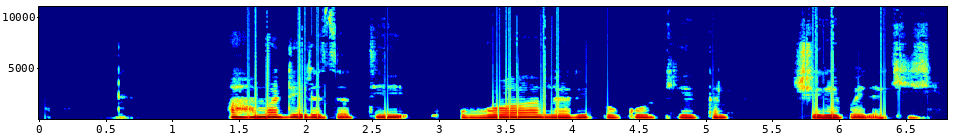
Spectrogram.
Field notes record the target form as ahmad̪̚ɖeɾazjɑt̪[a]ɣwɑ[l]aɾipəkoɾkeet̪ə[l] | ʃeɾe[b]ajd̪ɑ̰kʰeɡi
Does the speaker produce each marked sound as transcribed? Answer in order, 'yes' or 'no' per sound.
no, yes, yes, no

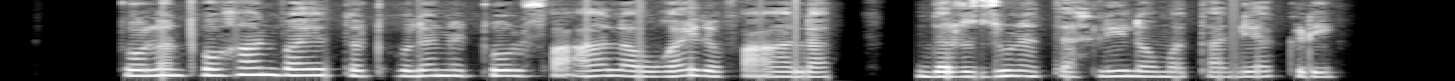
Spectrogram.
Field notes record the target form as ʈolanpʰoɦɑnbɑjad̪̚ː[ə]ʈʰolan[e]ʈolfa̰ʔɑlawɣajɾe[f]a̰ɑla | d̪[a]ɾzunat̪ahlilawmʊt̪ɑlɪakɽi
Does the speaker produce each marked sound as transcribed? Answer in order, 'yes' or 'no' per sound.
yes, yes, yes, yes

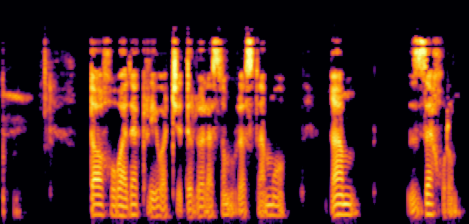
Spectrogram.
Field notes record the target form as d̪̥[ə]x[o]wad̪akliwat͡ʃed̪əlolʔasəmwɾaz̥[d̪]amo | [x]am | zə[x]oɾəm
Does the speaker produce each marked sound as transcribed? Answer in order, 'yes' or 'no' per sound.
no, yes, no, no, yes

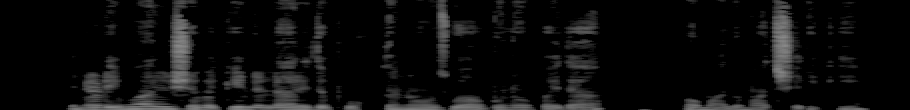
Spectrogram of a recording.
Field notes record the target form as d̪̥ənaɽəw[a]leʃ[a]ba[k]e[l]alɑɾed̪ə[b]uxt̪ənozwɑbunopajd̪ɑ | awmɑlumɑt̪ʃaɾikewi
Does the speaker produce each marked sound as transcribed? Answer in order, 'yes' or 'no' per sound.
no, yes, yes, yes, no

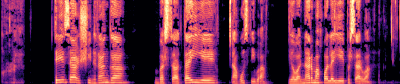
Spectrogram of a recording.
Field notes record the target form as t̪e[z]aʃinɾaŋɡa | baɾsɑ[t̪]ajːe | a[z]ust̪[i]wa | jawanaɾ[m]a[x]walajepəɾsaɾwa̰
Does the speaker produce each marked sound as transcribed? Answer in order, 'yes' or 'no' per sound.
yes, yes, no, yes, yes, yes

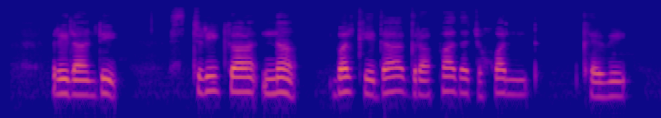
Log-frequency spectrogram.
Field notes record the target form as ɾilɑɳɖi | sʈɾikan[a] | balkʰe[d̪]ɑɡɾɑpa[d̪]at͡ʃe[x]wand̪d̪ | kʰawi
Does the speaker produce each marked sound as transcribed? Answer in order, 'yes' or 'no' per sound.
yes, yes, yes, yes

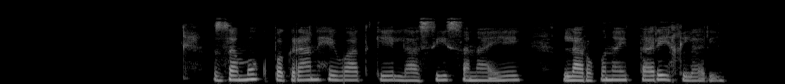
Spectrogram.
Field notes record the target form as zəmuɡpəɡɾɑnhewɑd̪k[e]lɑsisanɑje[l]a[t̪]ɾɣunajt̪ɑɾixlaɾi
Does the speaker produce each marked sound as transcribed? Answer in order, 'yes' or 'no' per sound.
yes, yes, no

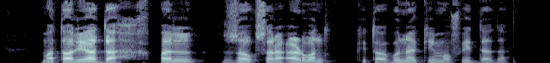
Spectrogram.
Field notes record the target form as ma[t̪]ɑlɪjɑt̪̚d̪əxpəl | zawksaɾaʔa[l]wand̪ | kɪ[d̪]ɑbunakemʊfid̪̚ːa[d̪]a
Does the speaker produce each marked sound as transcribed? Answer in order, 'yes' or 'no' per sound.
yes, no, no, yes

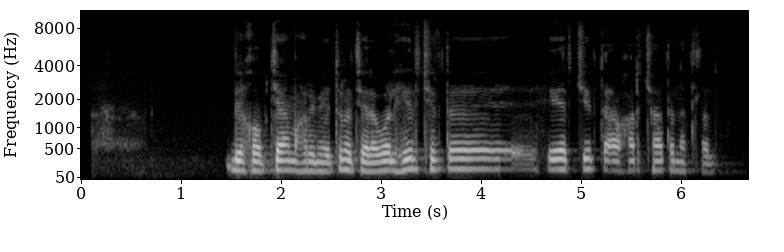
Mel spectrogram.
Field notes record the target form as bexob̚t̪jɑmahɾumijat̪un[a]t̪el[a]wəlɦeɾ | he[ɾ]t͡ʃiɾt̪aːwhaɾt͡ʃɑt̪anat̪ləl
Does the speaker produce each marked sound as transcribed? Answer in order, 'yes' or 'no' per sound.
yes, yes, yes

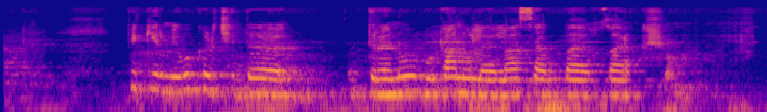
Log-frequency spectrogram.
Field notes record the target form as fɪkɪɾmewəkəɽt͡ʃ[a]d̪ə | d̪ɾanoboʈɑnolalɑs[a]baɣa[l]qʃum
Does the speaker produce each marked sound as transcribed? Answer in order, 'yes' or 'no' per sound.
no, yes, no

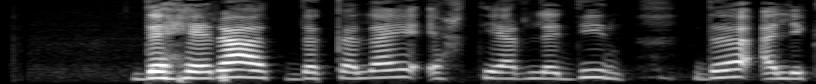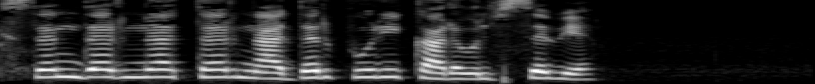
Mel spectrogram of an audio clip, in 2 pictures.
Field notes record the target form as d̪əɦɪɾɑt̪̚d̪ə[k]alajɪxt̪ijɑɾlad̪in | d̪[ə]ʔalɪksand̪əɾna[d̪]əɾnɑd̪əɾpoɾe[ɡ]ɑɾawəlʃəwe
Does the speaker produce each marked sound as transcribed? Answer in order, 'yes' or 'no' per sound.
yes, yes, no, no

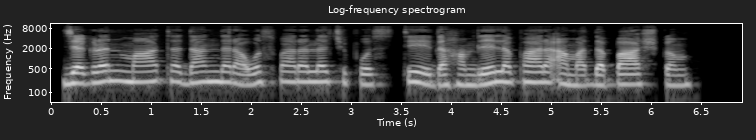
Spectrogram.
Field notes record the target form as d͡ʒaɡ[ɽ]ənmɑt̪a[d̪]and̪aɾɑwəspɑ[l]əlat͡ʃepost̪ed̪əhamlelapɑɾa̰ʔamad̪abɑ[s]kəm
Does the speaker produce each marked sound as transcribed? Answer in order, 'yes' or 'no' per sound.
yes, yes, no, no

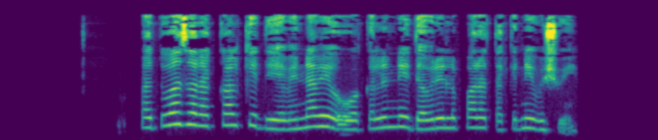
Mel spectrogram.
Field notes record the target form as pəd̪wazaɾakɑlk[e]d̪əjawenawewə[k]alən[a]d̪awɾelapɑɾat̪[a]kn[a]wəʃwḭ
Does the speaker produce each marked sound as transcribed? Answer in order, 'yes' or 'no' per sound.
yes, yes, no, yes, no

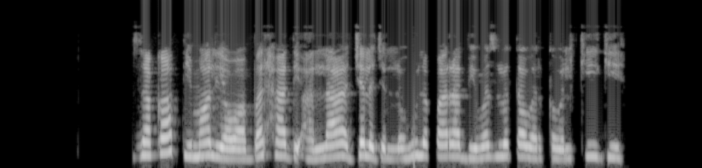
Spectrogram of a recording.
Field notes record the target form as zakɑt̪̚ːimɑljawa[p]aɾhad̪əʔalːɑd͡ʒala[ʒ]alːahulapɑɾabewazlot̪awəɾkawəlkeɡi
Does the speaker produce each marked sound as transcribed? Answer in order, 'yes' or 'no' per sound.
no, no

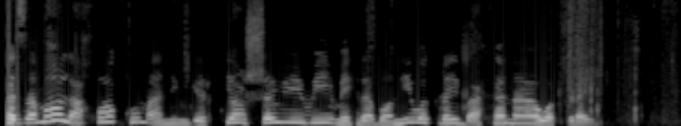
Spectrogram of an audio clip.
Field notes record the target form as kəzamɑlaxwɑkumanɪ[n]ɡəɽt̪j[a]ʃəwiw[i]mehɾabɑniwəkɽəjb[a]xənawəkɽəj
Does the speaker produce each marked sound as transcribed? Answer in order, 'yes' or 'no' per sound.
no, no, yes, yes

